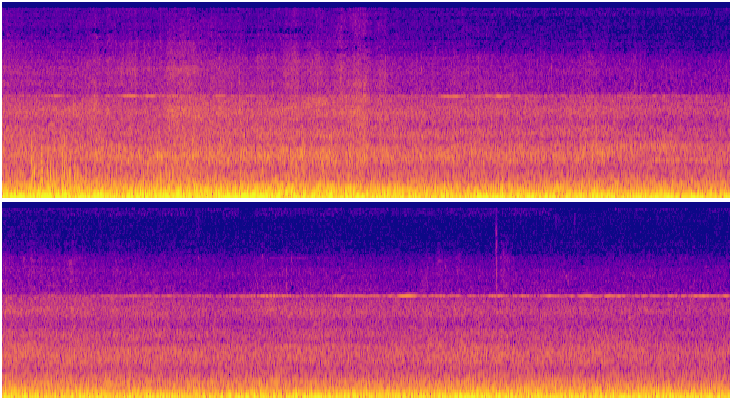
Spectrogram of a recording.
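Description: Steady low engine rumble of a small diesel harbour boat passing close by, loudest in the first few seconds and then easing slightly as it moves away across the water.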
